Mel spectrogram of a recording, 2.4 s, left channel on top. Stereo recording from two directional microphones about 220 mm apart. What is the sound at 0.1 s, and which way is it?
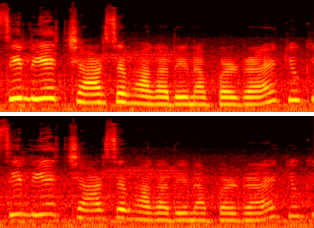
A woman's voice, 45° left (ahead or behind).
